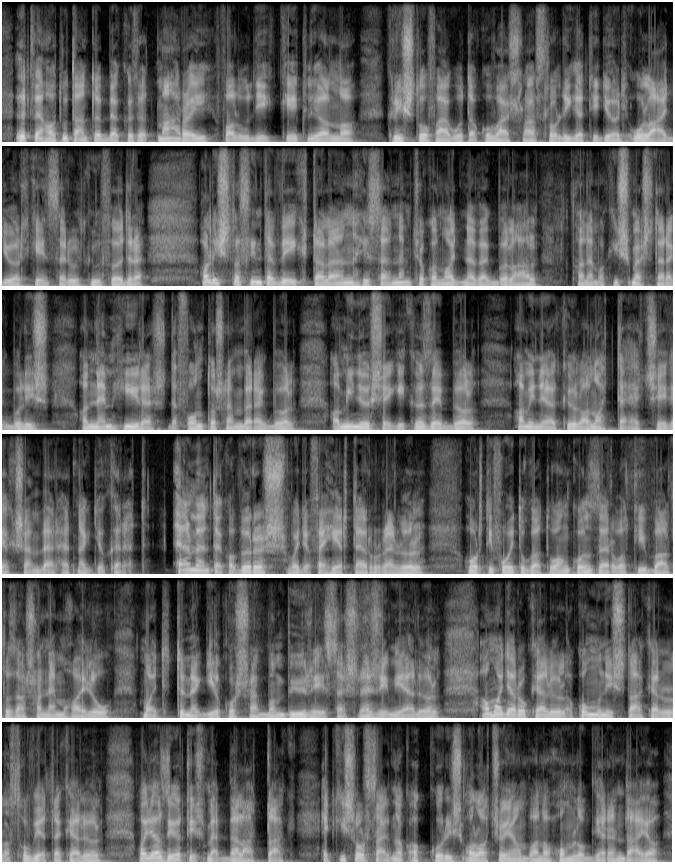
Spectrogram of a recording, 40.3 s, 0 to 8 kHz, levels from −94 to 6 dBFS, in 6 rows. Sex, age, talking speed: male, 60-79, 135 wpm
